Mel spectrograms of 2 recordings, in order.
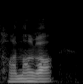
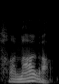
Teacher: And if you attach a particle, then both are ha, na, ga. But they don't have identical pronunciation because they have different pitch accent patterns.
